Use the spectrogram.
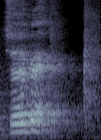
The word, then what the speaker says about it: Seebeck: 그래서 열과 전기에 관한 건데 이거를 누가 최초로 연구 성과를 냈냐면 제벡, 꼭 불어 같지만 발음은 제벡이죠.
